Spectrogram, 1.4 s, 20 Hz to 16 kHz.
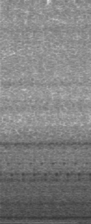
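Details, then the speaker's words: BMW 5 GT 3.5 gasoline after repair of a vacuum leak whistle that caused misfire, shaking and warning lights, codes cleared: steady, even idle with a smooth hum, no whistle or misfire shake; quiet, normal idle. "수를 벌었는데 자 소리 안 들리고 상당히 조용 하 죠"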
